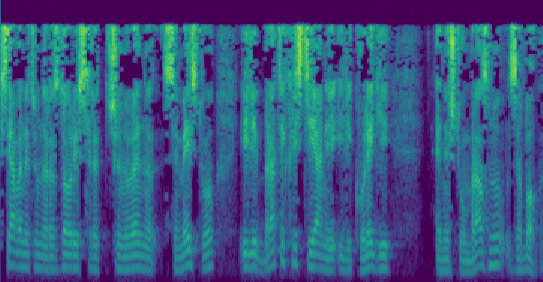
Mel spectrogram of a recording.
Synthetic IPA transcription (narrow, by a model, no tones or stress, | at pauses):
fsʲjavɐnɛt̪onɐɾɐzd̪ɔɾisɾɛt̪̚t͡ʃlɛnovɛnɐsɛmɛjst̪voilibɾat̪ʲəxɾist̪ijaniʔilikolɛɡʲi | ɛnɛʃt̪oːmɾazno̰zɐbɔɡə̰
